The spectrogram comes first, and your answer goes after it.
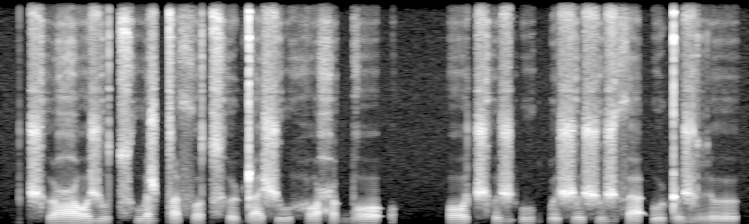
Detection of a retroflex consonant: present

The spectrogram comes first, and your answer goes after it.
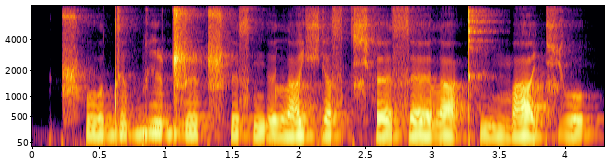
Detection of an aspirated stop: present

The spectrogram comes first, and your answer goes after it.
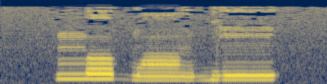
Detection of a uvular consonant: absent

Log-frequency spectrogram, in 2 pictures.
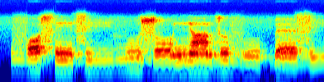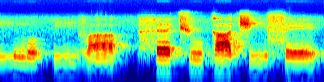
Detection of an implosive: present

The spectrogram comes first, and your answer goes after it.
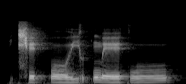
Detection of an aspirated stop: present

